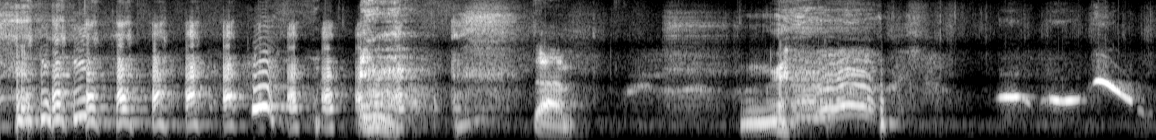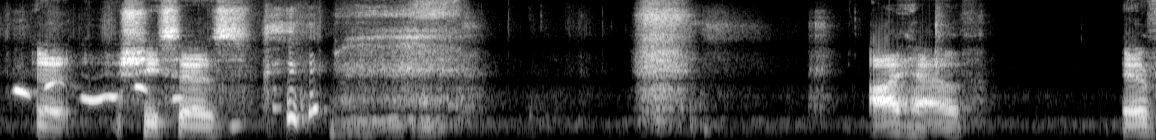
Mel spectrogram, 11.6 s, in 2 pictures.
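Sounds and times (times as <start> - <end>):
laughter: 0.0 - 2.3, 3.7 - 4.7, 6.0 - 7.6
speech: 2.7 - 3.0, 6.5 - 7.5, 10.2 - 10.7, 11.4 - 11.5
person vocally imitating a warning chirp with pulses, squawks and whistled chirps: 5.1 - 6.8.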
